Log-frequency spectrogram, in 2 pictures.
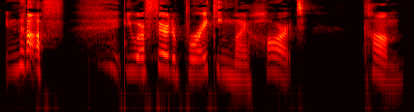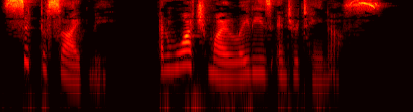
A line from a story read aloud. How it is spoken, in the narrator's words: the great lady cried out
